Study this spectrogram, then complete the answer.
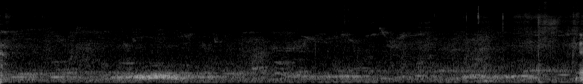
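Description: Racing pigeons coo at a dealer's loft, a soft low continuous murmur of several birds with occasional chirps, fairly close and steady throughout.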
